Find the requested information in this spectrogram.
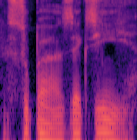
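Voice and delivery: drawn-out, sultry mock Italian; mock Italian accent. Co-host showing how Italians would say it, mock Italian accent. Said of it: "I can't do the Italian".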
